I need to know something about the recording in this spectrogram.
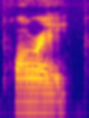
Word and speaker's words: Poiret: We would say Poiret or Poiret, but Poiret, I believe is how he pronounces it in French.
